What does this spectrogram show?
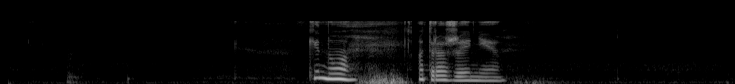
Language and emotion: Russian, sad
